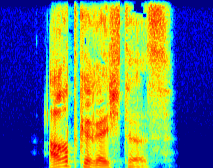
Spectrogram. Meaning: strong/mixed nominative/accusative neuter singular of artgerecht
- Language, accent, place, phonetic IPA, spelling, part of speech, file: German, Germany, Berlin, [ˈaːʁtɡəˌʁɛçtəs], artgerechtes, adjective, De-artgerechtes.ogg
